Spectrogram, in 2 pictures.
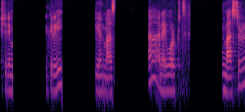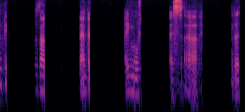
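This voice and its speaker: A middle-aged Tunisian woman, an associate professor, gives an academic seminar talk in a conversational manner. Her voice is low-pitched and creaky, and she pauses often with fillers.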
